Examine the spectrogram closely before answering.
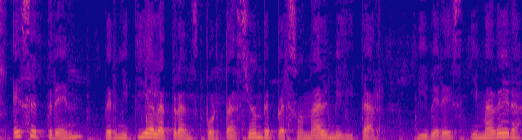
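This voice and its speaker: A woman with a fairly low pitch, somewhat breathy, dark and mellow in tone, with lively intonation. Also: fairly slow pace. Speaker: podcast host. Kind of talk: podcast narration.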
